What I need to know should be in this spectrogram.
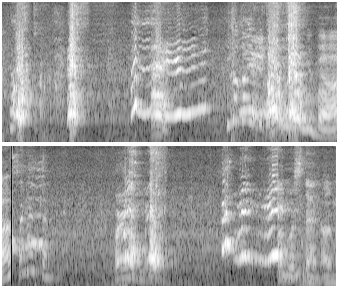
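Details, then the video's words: Pet beagle in the Philippines producing a mix of sharp yips and sliding, yodel-like howls that dip and climb in pitch, interrupted by bursts of human speech nearby. "Funny Sounds Our Beagle Makes Everyday"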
